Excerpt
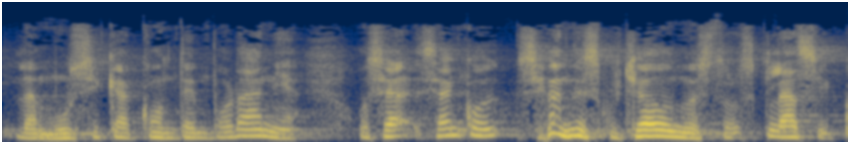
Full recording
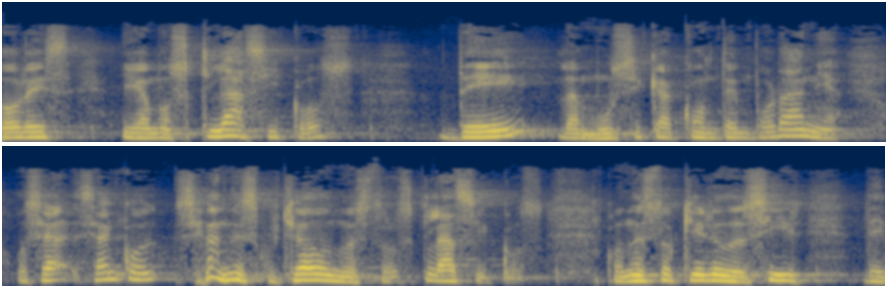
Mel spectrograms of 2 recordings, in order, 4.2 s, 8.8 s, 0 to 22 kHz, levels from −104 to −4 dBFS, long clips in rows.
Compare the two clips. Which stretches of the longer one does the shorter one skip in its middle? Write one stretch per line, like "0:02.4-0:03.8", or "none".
none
